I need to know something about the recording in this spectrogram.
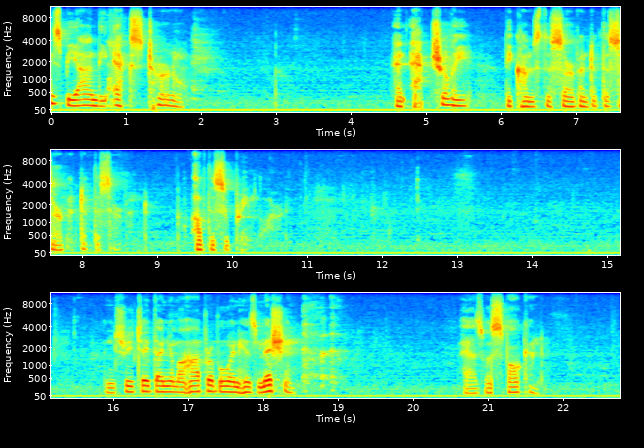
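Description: A middle-aged man speaks calmly and expressively into a microphone, in bursts with pauses.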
